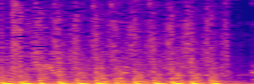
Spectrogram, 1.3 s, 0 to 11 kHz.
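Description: Rapid gunfire in a PS4 shooter game, a quick burst of closely spaced shots firing in an even, loud rhythm for just over a second.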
